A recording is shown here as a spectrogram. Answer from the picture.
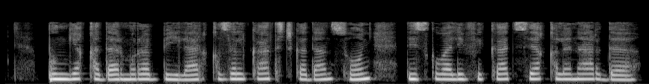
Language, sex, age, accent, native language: Uzbek, female, under 19, Toshkent shahri, Uzbek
